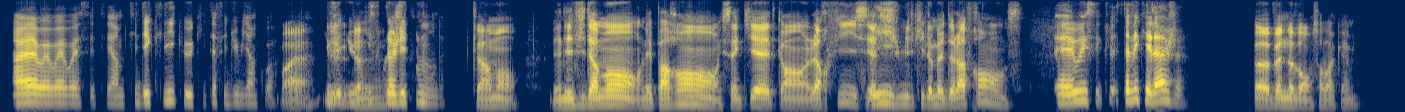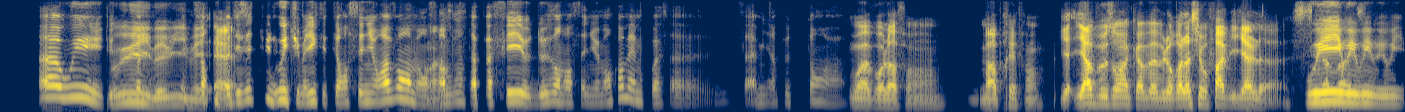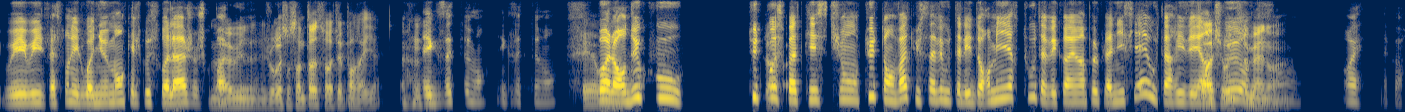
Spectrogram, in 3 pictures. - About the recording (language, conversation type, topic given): French, podcast, Quelle décision prise sur un coup de tête s’est révélée gagnante ?
- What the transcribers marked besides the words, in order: chuckle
